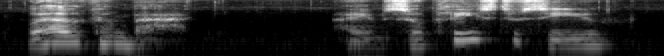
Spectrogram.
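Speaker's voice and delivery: put-on high-pitched elderly woman voice. Voicing an old lady who approaches another character: old lady voice. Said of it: "Is this the same voice as the other old lady?".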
